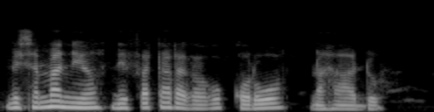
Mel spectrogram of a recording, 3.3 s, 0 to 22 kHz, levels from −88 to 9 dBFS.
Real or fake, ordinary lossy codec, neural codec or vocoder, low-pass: fake; Opus, 32 kbps; codec, 16 kHz, 4 kbps, FreqCodec, larger model; 7.2 kHz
